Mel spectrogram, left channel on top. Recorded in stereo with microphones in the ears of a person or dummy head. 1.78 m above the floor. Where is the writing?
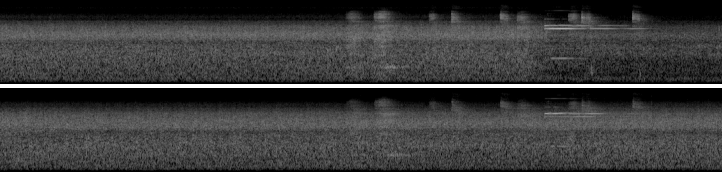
45° left (ahead or behind), 0.8 m.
